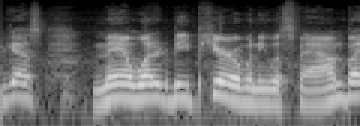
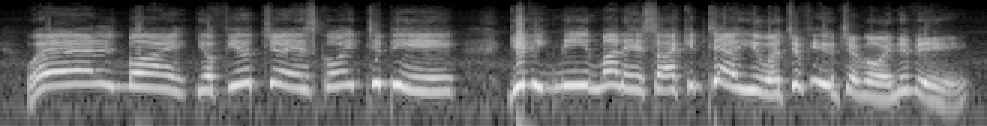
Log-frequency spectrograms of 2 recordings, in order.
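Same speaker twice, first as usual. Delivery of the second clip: bad, terrible put-on TV psychic accent, high; 9 semitones higher than usual. Imitating a TV telepsychic telling callers their future, in a terrible put-on accent. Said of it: "that's a terrible accent".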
